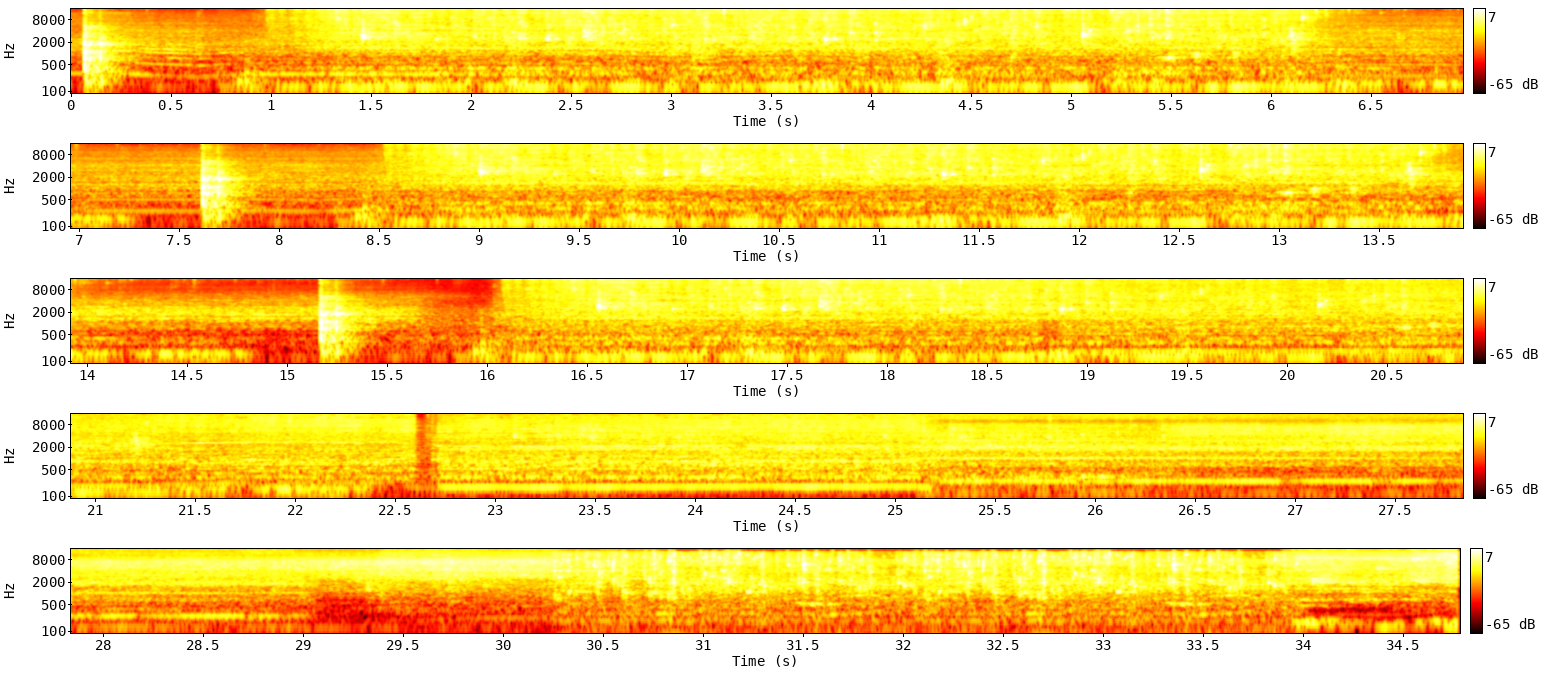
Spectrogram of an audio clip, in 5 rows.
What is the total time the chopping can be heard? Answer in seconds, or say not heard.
not heard.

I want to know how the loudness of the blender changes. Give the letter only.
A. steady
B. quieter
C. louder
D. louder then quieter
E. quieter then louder
D.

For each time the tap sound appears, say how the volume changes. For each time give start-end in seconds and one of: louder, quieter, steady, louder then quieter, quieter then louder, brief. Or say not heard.
0.0-34.7 quieter then louder.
